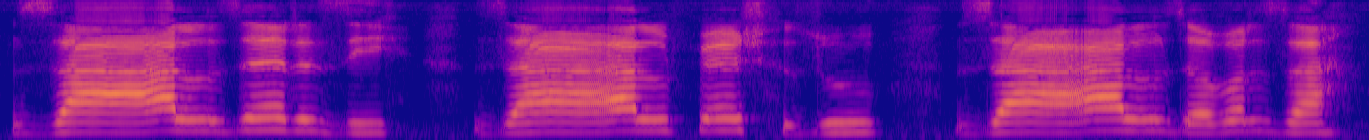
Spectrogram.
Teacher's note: জাল জিহ্বার আগা থেকে নরমভাবে আদায় হবে, নইলে জিম যা অক্ষর আদায় হয়ে পড়া হারাম হয়ে যাবে।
